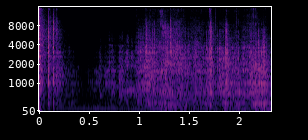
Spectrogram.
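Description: A knitting needle clicks sharply on a wooden tabletop, then about a second and a half of scraping and rustling as the needle and yarn are handled.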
